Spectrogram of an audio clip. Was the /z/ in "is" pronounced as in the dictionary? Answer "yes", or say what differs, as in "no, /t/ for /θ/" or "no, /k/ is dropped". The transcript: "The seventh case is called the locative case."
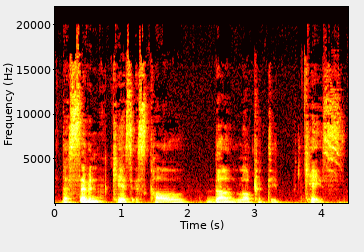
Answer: no, /s/ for /z/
